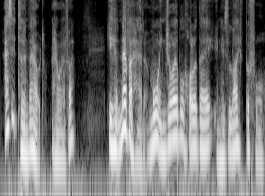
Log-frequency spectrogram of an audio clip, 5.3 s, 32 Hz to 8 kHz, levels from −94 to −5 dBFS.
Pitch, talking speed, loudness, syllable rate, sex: 125 Hz, 190 wpm, -19 LUFS, 6.1 syllables/s, male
